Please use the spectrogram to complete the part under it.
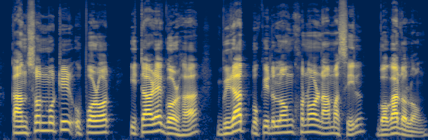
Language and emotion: Assamese, neutral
